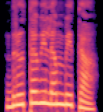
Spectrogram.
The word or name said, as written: ದ್ರುತವಿಲಂಬಿತ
